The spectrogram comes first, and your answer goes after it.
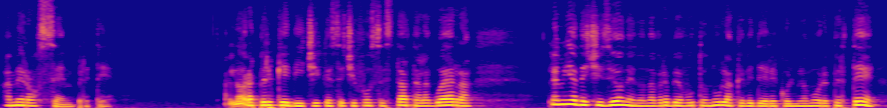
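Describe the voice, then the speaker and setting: A woman reading aloud, voicing a young bride who speaks in a calm, practical and gentle way. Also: medium pitch, moderate pace, muffled recording, lightly acted.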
